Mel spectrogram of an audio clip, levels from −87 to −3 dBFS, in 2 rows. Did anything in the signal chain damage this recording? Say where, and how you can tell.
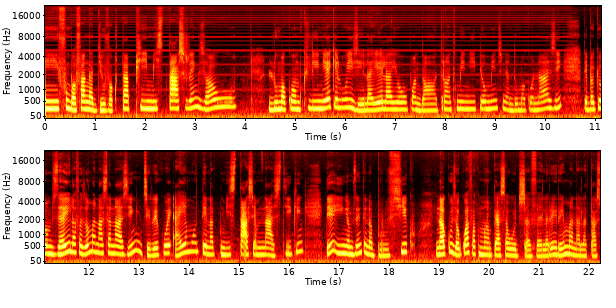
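Yes. From 0.0 to 10.54 s a fixed-pitch whine sits under the speech, built on 1 kHz with its strongest component at 8 kHz, roughly 30 dB below the signal. This is USB whine in the analogue wiring: the bus's 1 ms frame and 125 microsecond microframe current draw leaks through power or ground.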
